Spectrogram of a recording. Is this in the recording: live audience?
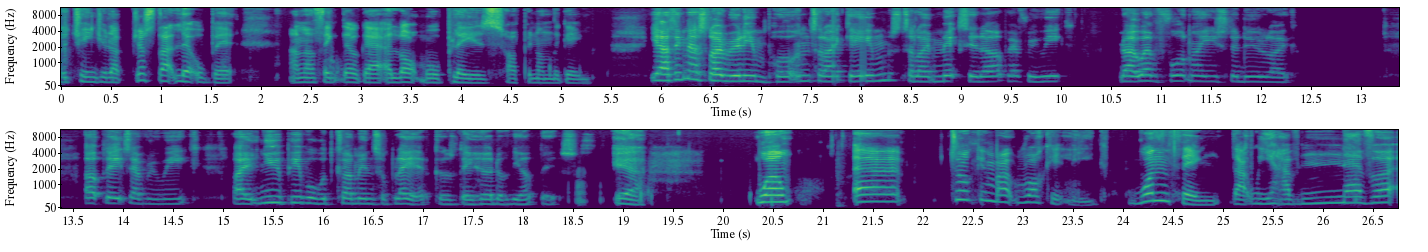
no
